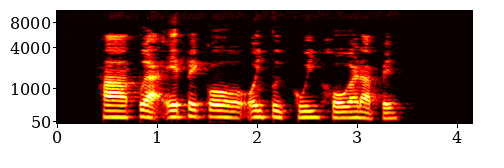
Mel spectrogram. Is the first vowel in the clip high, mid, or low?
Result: low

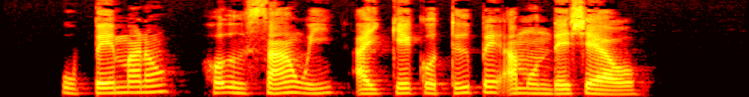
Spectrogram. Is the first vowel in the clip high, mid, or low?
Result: high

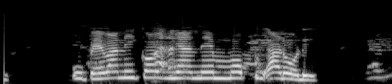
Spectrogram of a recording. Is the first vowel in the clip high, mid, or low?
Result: high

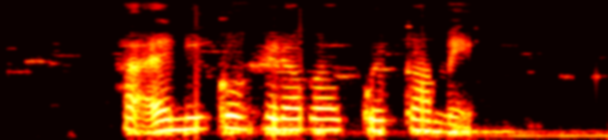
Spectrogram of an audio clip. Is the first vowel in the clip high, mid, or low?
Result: low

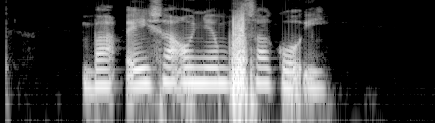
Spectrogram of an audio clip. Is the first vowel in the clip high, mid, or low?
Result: low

